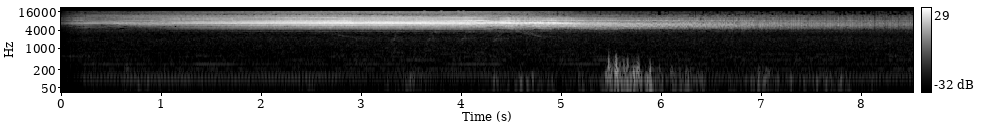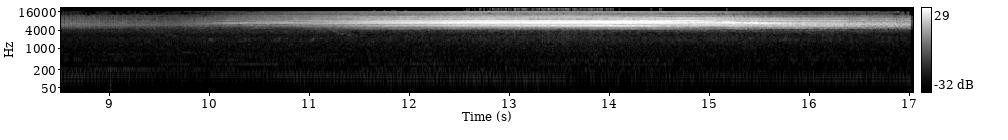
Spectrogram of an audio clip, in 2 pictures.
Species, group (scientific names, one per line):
Neotibicen canicularis
Cicadidae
